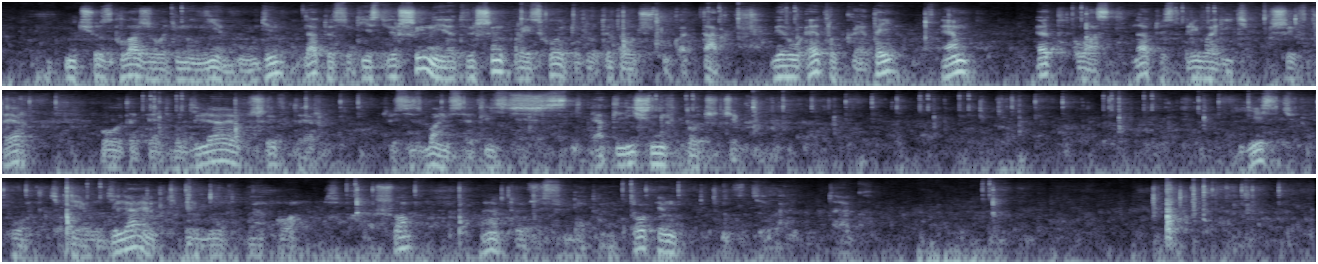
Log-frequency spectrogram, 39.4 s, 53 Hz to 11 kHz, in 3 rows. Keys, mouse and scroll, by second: 5.4 shift+middle click, 6.6 1, 7.0 click, 7.8 shift+click, 9.2 m, 11.7 click, 12.0 shift+click, 13.0 shift+r, 13.4 shift+click, 14.5 click, 15.7 shift+r, 16.5 shift+click, 17.5 shift+click, 18.5 shift+click, 19.6 click, 20.0 shift+click, 20.7 shift+r, 21.6 shift+middle click, 22.3 click, 22.7 shift+click, 22.9 shift+r, 23.5 shift+middle click, 24.1 click, 24.5 shift+click, 24.8 shift+r, 25.3 shift+middle click, 26.3 shift+click, 27.0 3, 27.1 click, 28.0 shift+click, 28.5 i, 30.1 click, 31.4 e, 32.8 click, 33.4 i, 38.1 ctrl+z, 38.4 shift+click, 38.7 click.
